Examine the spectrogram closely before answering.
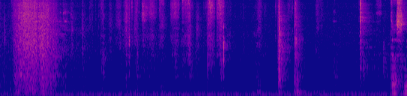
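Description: Playing cards slide and flick against each other as they are shuffled through by hand.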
